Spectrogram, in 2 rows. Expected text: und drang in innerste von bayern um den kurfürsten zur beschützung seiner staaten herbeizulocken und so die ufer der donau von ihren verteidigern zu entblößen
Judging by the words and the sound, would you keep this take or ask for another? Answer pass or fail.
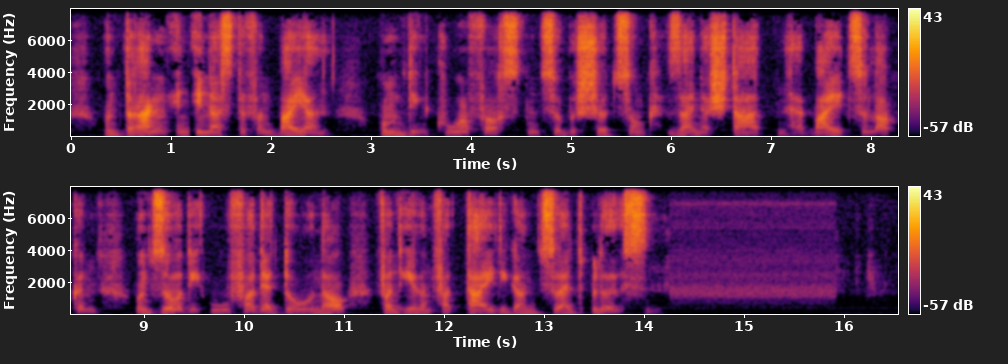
pass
